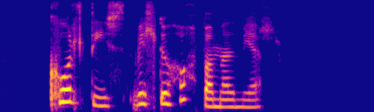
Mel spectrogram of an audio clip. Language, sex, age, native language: Icelandic, female, 18-19, Icelandic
